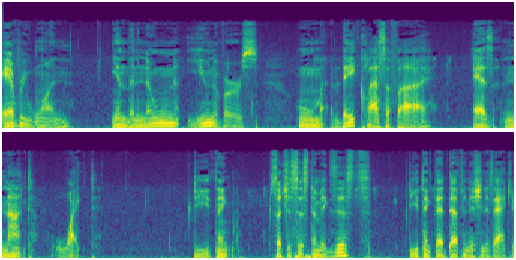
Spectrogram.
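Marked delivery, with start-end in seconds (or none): 0.0-8.1 slow delivery. Repeating a definition so the other speaker can follow it: slow. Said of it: "I'll give it again slow".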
